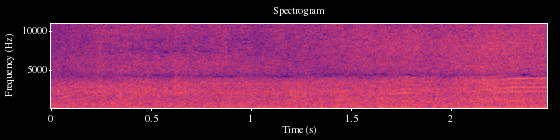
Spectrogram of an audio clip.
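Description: Sea surf washing on the beach, heard as a steady rushing noise, with wind rumbling on the microphone.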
